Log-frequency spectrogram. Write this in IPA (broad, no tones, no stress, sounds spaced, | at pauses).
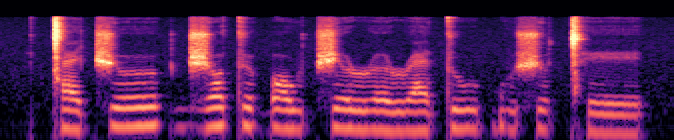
ǀ æ t͡ʃ ɵ | d͡ʒ ɔ t ɵ ɠ ɔ w t͡ʃ ə ɹ ə ɹ æ t u ɓ u ʃ ɵ ǀʰ e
